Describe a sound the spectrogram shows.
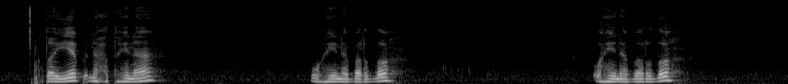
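A man speaks calmly into a close microphone in short phrases.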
